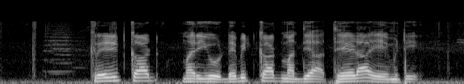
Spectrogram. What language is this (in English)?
Telugu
